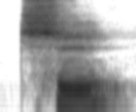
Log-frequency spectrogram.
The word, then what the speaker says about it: 吃: So basically we pronounce this sound in the same place as 知, but instead we have a little raised H here, which stands for aspiration.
